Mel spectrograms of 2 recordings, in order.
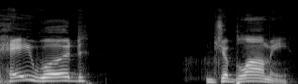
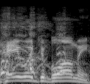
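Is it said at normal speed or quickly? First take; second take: normal; quickly. First: It is said at a normal speed. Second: It is said quickly.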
